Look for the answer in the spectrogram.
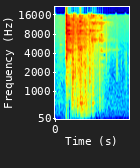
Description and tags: Includes some slight background noise of wind. Recorded with a black Sony IC voice recorder.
